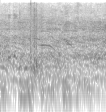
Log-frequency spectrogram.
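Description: Several people talking over one another close by, in overlapping chatter. A brief sharp knock cuts in about two-thirds of a second in.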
